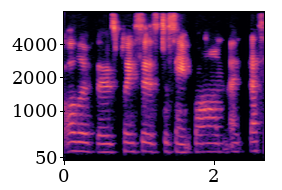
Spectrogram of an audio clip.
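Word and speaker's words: Sainte-Baume: I've so wanted to go to all of those places, to St. Baume. That's how you say it, right? Yeah, St. Yes, Baume. Saint-Baume.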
